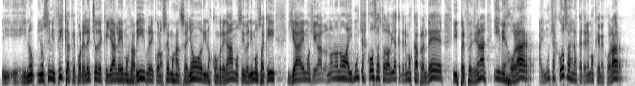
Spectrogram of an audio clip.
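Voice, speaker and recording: A man preaching a sermon with a Spanish accent from Spain. His voice sits a little on the high side and trails a long echo through the church hall. He leans hard on repetition and keeps asking his listeners rhetorical questions. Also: expressive, fast talker. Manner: emphatic, repeats phrases, asks the congregation rhetorical questions. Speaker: pastor.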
